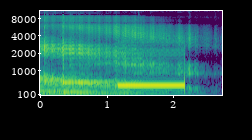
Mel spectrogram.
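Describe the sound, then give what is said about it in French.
A telephone ringing tone on an outgoing call: one steady, even mid-pitched tone lasting about a second, starting after faint line noise and then cutting off. “lui passe un petit coup de fil pour prendre de ses nouvelles.”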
